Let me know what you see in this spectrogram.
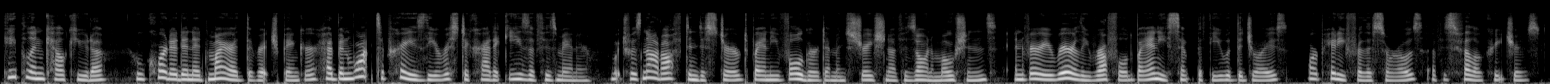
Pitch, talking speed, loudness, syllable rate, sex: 220 Hz, 205 wpm, -19 LUFS, 6.1 syllables/s, female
